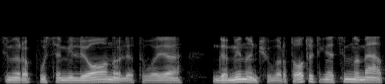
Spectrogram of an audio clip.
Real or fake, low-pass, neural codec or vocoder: real; 3.6 kHz; none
